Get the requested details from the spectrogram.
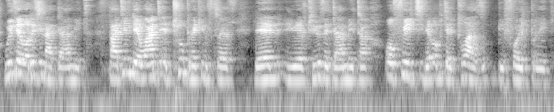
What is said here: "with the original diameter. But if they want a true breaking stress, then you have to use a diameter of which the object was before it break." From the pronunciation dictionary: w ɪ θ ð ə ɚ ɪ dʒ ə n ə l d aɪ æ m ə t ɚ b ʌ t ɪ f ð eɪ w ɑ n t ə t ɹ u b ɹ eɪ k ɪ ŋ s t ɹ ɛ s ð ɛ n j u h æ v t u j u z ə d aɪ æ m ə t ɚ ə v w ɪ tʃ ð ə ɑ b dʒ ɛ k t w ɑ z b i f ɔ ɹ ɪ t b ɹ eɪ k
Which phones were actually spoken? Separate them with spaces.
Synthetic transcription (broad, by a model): w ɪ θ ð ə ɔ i dʒ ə n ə l d aɪ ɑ m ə t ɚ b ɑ t ɪ f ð eɪ w ɑ n t ə t u b ɹ eɪ k ɪ ŋ s t ɹ ɛ s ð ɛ n j u h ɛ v t u j u z ə d aɪ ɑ m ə t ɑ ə f w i tʃ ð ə ɑ b dʒ ɛ k t w ɑ z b i f ɔ ɪ t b ɹ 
